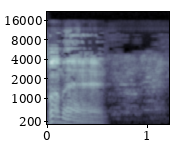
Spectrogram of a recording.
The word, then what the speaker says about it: woman: You're practically a woman. Alright, 그러니까 사람들이 막 재밌어하는 건데요. Woman. 요 단어를 이렇게 따로 강의하는 이유는 W-O-M-A-N 발음이잖아.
